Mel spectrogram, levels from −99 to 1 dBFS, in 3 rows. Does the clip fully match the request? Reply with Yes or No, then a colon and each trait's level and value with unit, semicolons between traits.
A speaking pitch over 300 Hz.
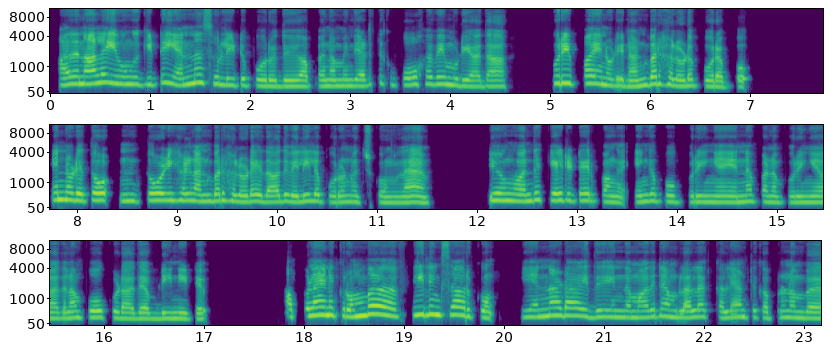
No: high, 225 Hz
